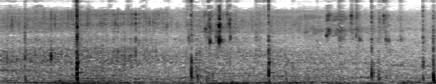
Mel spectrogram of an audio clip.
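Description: Tennis ball knocks in a hard-court rally: sharp pops of the ball off the strings and on the court, the loudest about a second in and three more spaced a second or two apart. Short high shoe squeaks on the court and a steady wind rumble on the microphone.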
